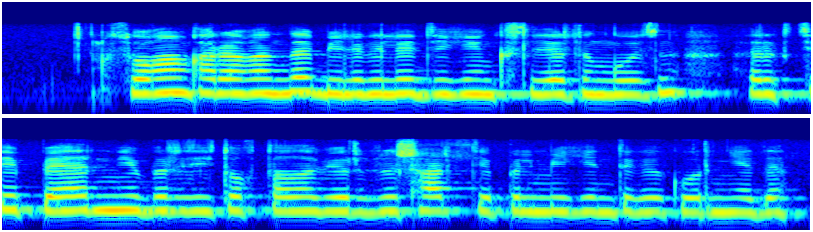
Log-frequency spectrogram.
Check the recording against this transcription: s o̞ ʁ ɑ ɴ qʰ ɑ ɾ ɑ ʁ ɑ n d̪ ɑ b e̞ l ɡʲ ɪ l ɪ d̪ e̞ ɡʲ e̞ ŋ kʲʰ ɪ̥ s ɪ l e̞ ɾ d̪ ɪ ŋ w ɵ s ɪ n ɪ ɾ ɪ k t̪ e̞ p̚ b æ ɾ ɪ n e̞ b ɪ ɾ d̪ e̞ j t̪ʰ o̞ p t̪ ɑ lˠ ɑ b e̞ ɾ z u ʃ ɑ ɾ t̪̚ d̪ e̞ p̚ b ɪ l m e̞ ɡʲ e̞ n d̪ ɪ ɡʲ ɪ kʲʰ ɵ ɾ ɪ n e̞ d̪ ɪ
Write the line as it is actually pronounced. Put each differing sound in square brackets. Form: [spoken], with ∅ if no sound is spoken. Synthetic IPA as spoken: s o̞ ʁ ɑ ɴ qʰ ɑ ɾ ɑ ʁ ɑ n d̪ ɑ b e̞ l ɡʲ ɪ l ɪ d̪ e̞ ɡʲ e̞ ŋ kʲʰ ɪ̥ s ɪ l e̞ ɾ d̪ ɪ ŋ w ɵ [z] ɪ n ɪ ɾ ɪ k t̪ e̞ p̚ b æ ɾ ɪ n e̞ b ɪ ɾ d̪ e̞ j t̪ʰ o̞ [q] t̪ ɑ lˠ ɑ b e̞ ɾ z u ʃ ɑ ɾ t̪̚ d̪ e̞ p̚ b ɪ l m e̞ ɡʲ e̞ n d̪ ɪ ɡʲ ɪ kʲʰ ɵ ɾ ɪ n e̞ d̪ ɪ

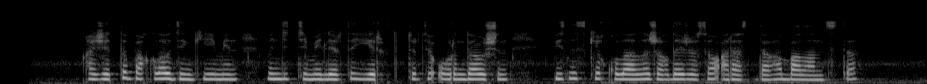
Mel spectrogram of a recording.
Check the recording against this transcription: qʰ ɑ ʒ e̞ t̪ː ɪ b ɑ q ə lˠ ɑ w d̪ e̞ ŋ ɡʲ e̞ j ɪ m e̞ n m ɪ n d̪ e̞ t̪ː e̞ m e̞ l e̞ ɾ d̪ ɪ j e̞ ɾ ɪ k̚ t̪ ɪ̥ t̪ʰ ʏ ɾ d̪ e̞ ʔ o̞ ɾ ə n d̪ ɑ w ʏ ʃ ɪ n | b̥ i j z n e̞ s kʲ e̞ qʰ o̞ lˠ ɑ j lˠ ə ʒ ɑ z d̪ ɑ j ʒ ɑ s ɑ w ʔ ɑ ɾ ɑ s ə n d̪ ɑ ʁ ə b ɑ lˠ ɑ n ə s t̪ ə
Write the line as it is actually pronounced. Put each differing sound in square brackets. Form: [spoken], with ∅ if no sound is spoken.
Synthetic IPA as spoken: qʰ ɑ ʒ e̞ t̪ː ɪ b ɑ q ə lˠ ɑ w d̪ e̞ ŋ ɡʲ e̞ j ɪ m e̞ n m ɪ n d̪ e̞ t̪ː e̞ m e̞ l e̞ ɾ d̪ ɪ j e̞ ɾ ɪ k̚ t̪ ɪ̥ t̪ʰ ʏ ɾ d̪ e̞ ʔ o̞ ɾ ə n d̪ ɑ w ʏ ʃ ɪ n | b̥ i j z n e̞ s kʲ e̞ qʰ o̞ lˠ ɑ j lˠ ə ʒ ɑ [ʁ] d̪ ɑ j ʒ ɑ s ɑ w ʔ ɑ ɾ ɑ s ə n d̪ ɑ ʁ ə b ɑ lˠ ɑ n ə s t̪ ə

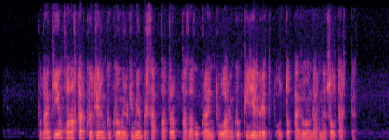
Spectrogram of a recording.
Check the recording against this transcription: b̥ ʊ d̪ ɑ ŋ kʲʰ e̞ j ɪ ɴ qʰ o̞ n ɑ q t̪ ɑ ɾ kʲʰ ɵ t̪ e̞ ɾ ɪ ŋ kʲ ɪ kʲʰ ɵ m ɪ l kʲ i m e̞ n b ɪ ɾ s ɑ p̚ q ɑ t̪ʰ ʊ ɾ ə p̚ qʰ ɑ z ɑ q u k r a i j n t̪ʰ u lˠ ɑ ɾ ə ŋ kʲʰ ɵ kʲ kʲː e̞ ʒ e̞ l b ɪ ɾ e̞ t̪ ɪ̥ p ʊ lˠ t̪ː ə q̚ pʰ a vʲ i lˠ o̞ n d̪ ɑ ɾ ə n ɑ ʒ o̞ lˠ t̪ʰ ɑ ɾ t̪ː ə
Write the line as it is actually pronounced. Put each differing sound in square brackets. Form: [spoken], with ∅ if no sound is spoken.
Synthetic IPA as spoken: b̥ ʊ d̪ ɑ ŋ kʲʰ e̞ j ɪ ɴ qʰ o̞ n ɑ q t̪ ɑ ɾ kʲʰ ɵ t̪ e̞ ɾ ɪ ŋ kʲ ɪ kʲʰ ɵ [ŋ] ɪ l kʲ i m e̞ n b ɪ ɾ s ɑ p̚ q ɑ t̪ʰ ʊ ɾ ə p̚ qʰ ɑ z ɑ q u k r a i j n t̪ʰ u lˠ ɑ ɾ ə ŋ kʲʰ ɵ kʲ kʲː e̞ ʒ e̞ l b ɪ ɾ e̞ t̪ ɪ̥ p ʊ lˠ t̪ː ə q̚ pʰ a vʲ i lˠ o̞ n d̪ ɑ ɾ ə n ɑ ʒ o̞ lˠ t̪ʰ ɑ ɾ t̪ː ə

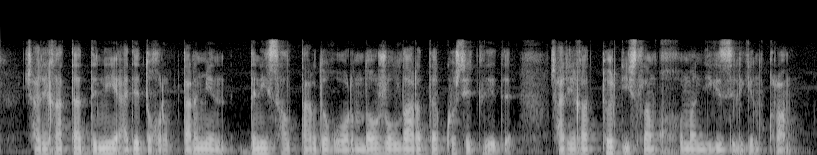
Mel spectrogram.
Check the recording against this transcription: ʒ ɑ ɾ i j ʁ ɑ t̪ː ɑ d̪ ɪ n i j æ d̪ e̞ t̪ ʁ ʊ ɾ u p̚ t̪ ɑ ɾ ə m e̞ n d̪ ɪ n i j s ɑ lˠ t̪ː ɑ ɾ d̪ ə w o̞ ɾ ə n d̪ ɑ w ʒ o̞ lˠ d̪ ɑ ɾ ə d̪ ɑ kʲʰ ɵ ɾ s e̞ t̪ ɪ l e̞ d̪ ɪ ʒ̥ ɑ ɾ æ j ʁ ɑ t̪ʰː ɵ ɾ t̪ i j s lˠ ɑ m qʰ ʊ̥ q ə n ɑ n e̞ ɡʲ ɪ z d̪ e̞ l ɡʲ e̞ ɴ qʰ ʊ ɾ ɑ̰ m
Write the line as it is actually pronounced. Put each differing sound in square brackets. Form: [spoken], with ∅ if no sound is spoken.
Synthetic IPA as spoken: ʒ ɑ ɾ i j ʁ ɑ t̪ː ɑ d̪ ɪ n i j æ d̪ e̞ t̪ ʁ ʊ ɾ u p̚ t̪ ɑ ɾ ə m e̞ n d̪ ɪ n i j s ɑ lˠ t̪ː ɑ ɾ d̪ ə w o̞ ɾ ə n d̪ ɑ w ʒ o̞ lˠ d̪ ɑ ɾ ə d̪ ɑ kʲʰ ɵ ɾ s e̞ t̪ ɪ l e̞ d̪ ɪ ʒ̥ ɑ ɾ [i] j ʁ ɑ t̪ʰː ɵ ɾ t̪ i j s lˠ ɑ m qʰ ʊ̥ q ə n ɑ n e̞ ɡʲ ɪ z d̪ e̞ l ɡʲ e̞ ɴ qʰ ʊ ɾ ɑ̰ m

